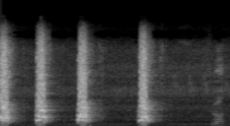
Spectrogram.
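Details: Four quick loud barks from Bonny, an Old English Sheepdog answering a six-take-away-two counting trick in the garden, followed by a faint voice.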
